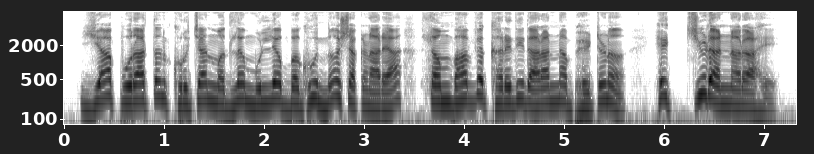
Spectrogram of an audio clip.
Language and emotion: Marathi, angry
